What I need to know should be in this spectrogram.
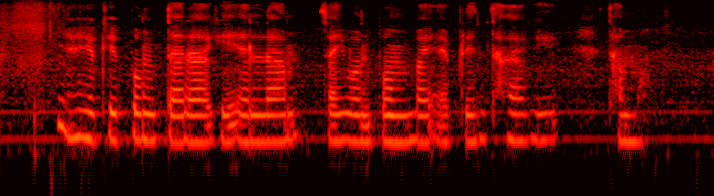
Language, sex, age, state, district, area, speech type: Manipuri, female, 45-60, Manipur, Churachandpur, rural, read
